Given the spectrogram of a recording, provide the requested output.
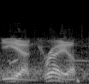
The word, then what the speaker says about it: DeAndrea: It's just an R-A at the end, but yet when I talk with Carm DeFrancesco, he said DeAndrea.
